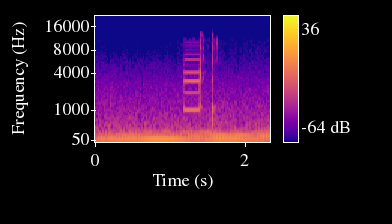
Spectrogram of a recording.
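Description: A single short electronic beep from a hospital patient monitor, a little over a second in, over a low steady hum.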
